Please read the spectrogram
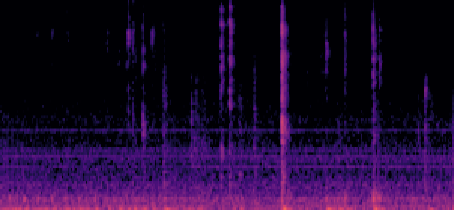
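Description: Scattered keystrokes on a computer keyboard: a few isolated clicks with pauses between them, over a low steady hum.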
